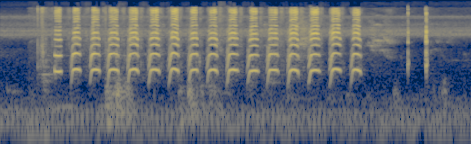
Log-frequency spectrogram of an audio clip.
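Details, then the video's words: Parrot giving a rapid run of about fourteen identical loud calls, each a short squawk that bends downward at the end, about two or three per second, then a couple of faint clicks. A steady high whine runs underneath. "Parrot talking videos"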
